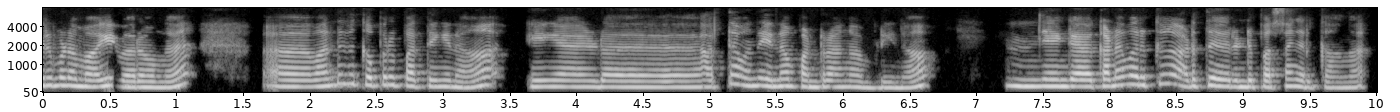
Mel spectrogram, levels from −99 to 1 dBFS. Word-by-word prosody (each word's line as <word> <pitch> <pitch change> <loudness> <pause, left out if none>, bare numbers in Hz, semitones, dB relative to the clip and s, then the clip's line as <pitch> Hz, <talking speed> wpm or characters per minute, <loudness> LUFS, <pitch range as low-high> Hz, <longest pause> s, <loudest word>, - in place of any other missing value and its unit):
திருமணமாகி 260 -3 +3
வரோங்க. 205 -1 +1 0.8
அ - - -2 0.3
வந்ததுக்கப்புறம் 285 0 -1
பார்த்தீங்கன்னா, 225 -4 -1 0.5
என்னோட 220 -1 -1 0.8
அத்தை 220 +8 -6
வந்து 260 0 +1
என்ன 240 +1 +2
பண்றாங்க 215 0 0
அப்படின்னா 190 +1 -2 0.7
ம். 235 -1 +3
எங்க 235 0 +4 0.2
கணவருக்கு, 285 +4 +1
அடுத்து 240 +3 +1 0.2
2 215 0 +2
பசங்க 220 +2 -1
இருக்காங்க. 195 -2 -5
225 Hz, 110 wpm, -21 LUFS, 210-260 Hz, 0.8 s, எங்க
